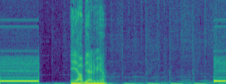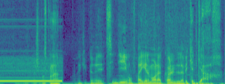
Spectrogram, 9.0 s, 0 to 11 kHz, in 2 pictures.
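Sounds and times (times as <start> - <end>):
telephone line ringing tone: 0.0 - 0.8, 4.3 - 5.8
speech: 1.6 - 2.2, 5.6 - 9.0.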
